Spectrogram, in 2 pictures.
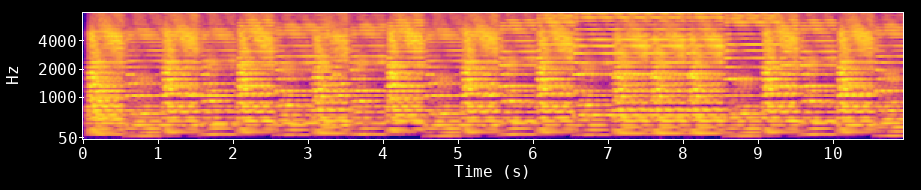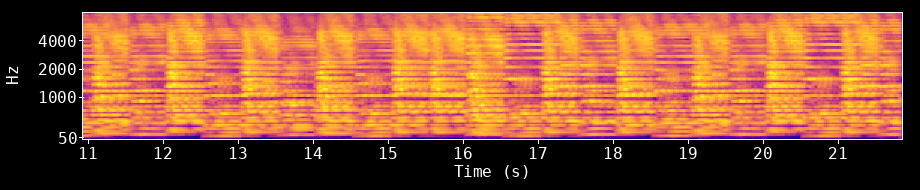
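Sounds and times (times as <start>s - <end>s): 
accordion: 0.1s - 21.8s.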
